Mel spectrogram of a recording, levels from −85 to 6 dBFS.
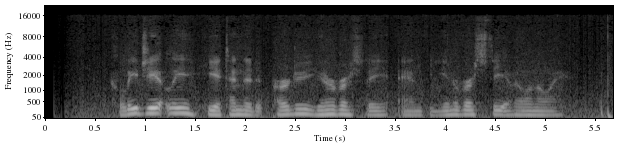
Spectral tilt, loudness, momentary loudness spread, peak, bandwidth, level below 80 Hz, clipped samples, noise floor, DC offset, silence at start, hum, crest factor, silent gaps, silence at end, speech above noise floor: -6 dB/octave; -32 LUFS; 15 LU; -14 dBFS; 16.5 kHz; -56 dBFS; under 0.1%; -52 dBFS; under 0.1%; 0.2 s; none; 18 dB; none; 0 s; 21 dB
